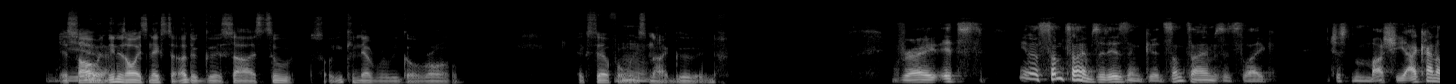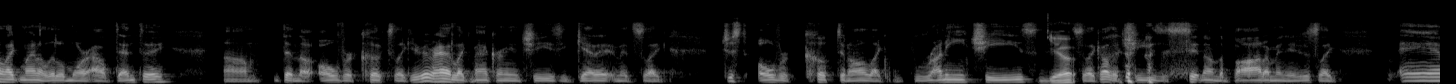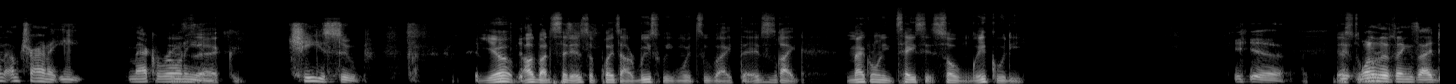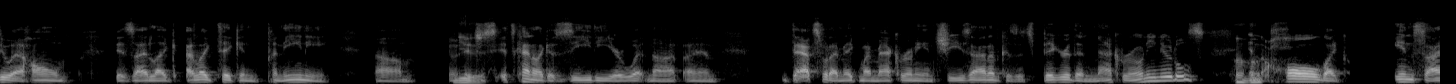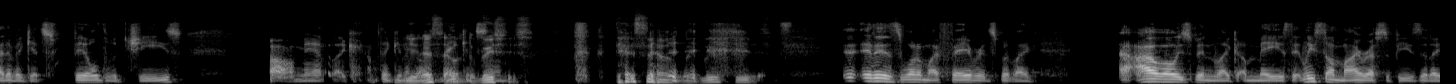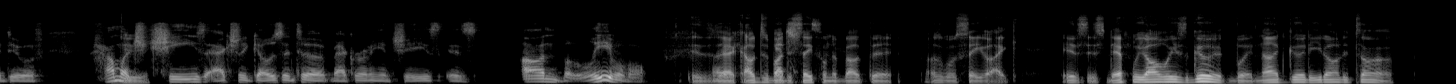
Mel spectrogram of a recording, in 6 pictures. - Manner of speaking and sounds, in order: scoff; other background noise; chuckle; tapping; "Exactly" said as "esactly"; laugh; laughing while speaking: "Yeah"; laughing while speaking: "that sounds"; laugh
- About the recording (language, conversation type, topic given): English, unstructured, How do certain foods connect us to our memories and sense of home?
